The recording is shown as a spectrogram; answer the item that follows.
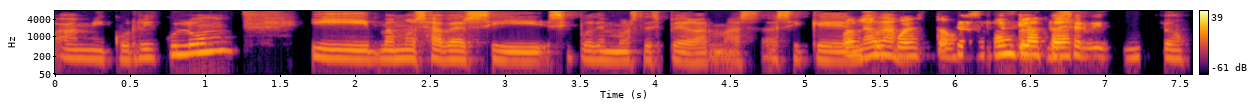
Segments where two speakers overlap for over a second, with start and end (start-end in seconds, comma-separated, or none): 5.2-6.8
